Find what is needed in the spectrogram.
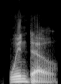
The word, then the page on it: window: American English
